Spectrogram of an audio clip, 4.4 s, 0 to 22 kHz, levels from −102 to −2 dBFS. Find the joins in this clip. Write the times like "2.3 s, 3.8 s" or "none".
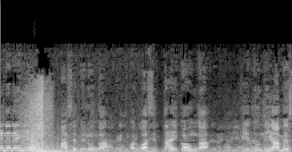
0.9 s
